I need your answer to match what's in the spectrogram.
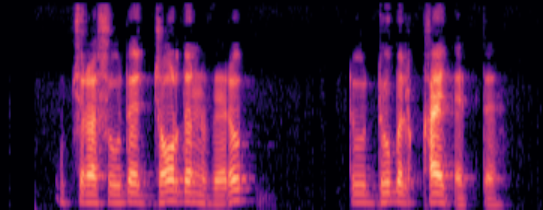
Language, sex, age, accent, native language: Uzbek, male, 12-17, Toshkent shahri, Uzbek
